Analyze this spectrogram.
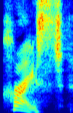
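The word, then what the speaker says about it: Crist: Among their children is a son named c r i s t, pronounced Christ, a name that, while anecdotal, reflects a bold, perhaps provocative, sense of naming within a deeply religious family.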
